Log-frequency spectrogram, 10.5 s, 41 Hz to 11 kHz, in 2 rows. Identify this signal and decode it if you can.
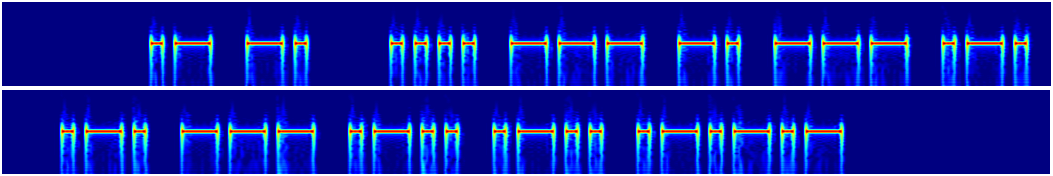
Morse code, heard as a keyed tone, about 20 wpm, 700 Hz. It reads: AN HONOR ROLL.
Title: All-Age Appropriate Jokes - 20wpm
